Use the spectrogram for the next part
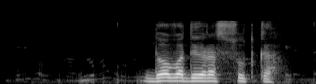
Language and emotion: Russian, neutral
